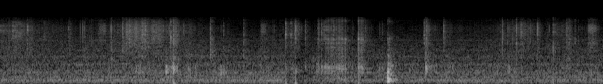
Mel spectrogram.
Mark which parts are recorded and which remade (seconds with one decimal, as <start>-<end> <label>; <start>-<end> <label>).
0.0-6.0 recorded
